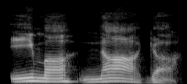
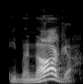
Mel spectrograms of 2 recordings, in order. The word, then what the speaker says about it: Imanaga: two Hoskins had his way and there's your pronunciation sh imanaga imanaga sh okay I that's how I said I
